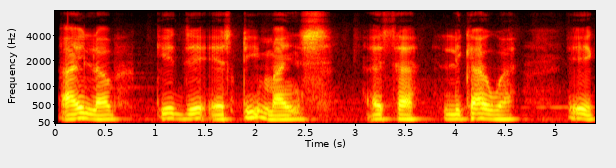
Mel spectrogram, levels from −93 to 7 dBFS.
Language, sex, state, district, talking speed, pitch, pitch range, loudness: Hindi, male, Odisha, Nuapada, 90 wpm, 115 Hz, 110-130 Hz, -18 LUFS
